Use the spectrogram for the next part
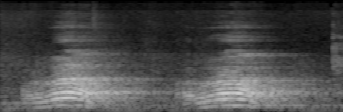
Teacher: र को लुंठित ध्वनि कहते हैं। र, जब र का उच्चारण करते हैं तो र मसूड़े से लग के लुढ़कता है, इसलिए इसको लुंठित वर्ण कहते हैं। र, र उच्चारण करके देखिए, जिह्वा का अगला भाग थोड़ा सा लुढ़कता है, र।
